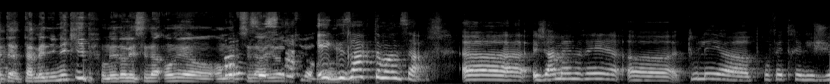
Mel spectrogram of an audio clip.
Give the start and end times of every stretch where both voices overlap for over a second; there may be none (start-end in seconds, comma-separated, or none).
2.2-3.6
